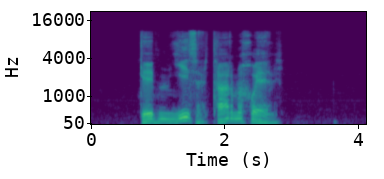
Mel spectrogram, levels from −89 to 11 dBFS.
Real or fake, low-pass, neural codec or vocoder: fake; 10.8 kHz; codec, 44.1 kHz, 7.8 kbps, Pupu-Codec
